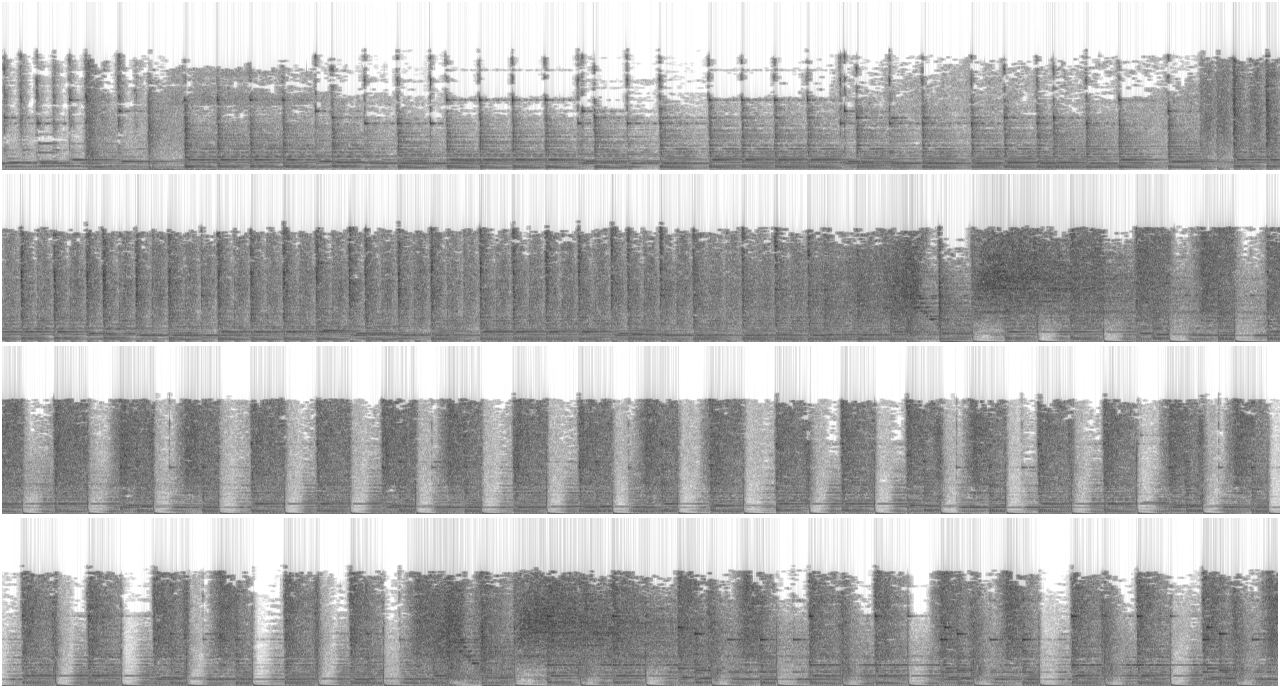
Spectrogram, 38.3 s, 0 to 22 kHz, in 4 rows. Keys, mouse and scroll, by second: 0.1 space, 2.2 space, 4.2 click, 5.0 ctrl+d, 6.2 click, 8.7 ctrl+a, 10.8 click, 16.3 click, 17.6-19.4 typing, 19.7 ctrl+a, 21.0 click, 26.3 ctrl+alt+Home, 28.3 click, 31.2 s, 31.8-34.1 drag.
